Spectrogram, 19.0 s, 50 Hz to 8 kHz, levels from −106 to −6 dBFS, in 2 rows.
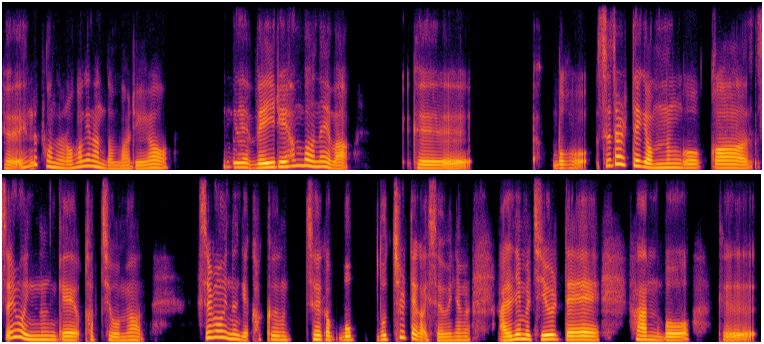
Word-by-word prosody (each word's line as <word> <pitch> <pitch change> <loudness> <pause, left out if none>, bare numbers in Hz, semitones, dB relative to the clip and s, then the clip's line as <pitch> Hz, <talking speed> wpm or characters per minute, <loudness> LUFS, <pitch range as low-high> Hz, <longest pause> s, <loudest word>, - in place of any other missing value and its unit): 그 165 - -5 0.2
핸드폰으로 210 - -3
확인한단 220 - -2
말이에요. 160 +4 -2 0.7
근데 205 -3 -1
메일이 200 +7 +5
한번에 250 -4 +1
막 150 -3 -2 0.8
그 160 -2 0 1.1
뭐 165 0 -4 0.2
쓰잘데기 275 -4 +2
없는 185 +1 +2
것과 175 -1 +1
쓸모있는 185 - +1
게 170 -1 +2
같이 180 0 -7
오면 160 +2 -3 0.7
쓸모있는 275 -6 +1
게 170 - -1
가끔 180 0 -4 0.2
제가 195 -3 +2
못 175 +2 +1 0.3
놓칠 195 +10 -1
때가 235 -5 +2
있어요. 150 -1 -4
왜냐하면 165 +2 -4 0.3
알림을 200 +6 +4
지울 205 0 +4
때 175 -2 +4 0.4
한 180 -5 0
뭐 160 0 +2 0.3
그 - - -2
185 Hz, 225 characters per minute, -24 LUFS, 165-220 Hz, 1.1 s, 메일이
